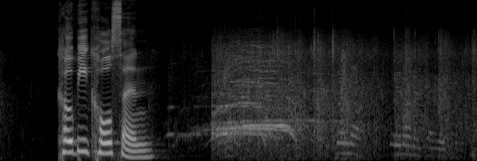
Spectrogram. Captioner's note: audience applauds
